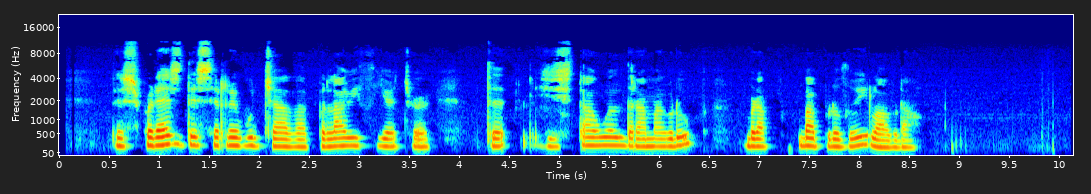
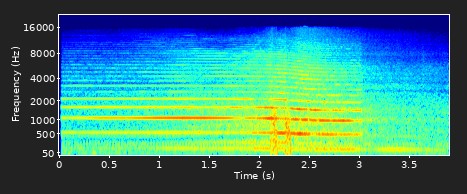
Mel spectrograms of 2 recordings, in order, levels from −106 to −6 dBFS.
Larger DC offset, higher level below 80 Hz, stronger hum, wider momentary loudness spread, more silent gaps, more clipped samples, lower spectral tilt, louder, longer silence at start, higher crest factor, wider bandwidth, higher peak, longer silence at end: neither; second, -78 dBFS vs -56 dBFS; neither; second, 10 LU vs 18 LU; neither; neither; first, -6 dB/octave vs -3.5 dB/octave; about the same, -30 LUFS vs -29 LUFS; first, 0.55 s vs 0.05 s; first, 20 dB vs 14 dB; second, 11.5 kHz vs 16 kHz; first, -10 dBFS vs -16 dBFS; first, 1.55 s vs 0 s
